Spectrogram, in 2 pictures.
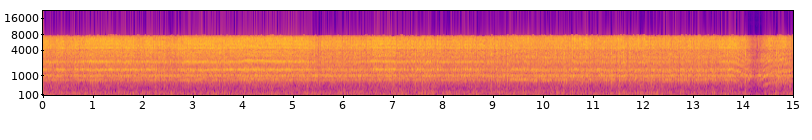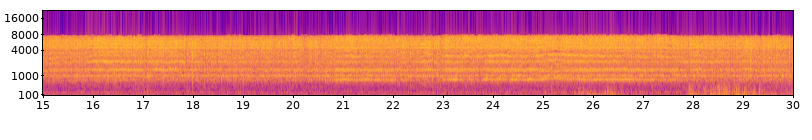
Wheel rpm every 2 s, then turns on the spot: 200, 200, 200, 200, 200, 200, 190, 160, 200, 200, 200, 200, 200, 200, 200.
none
